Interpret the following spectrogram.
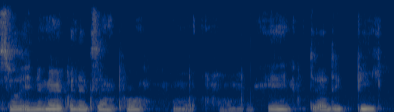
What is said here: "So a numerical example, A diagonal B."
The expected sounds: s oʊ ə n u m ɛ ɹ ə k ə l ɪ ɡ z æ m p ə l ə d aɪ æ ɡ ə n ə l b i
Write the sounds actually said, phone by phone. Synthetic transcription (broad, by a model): s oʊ ə n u m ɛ ɹ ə k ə n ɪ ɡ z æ m p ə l ə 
